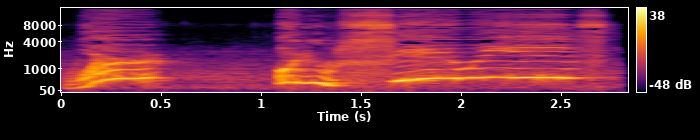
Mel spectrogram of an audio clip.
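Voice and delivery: very high, loud, slow incredulous cry; retold disbelief. Recalling his reaction to the reveal, high loud incredulous cry. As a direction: shriek it, unbelieving. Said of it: "I'm like".

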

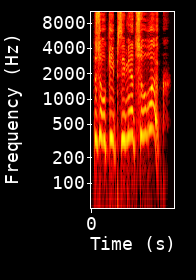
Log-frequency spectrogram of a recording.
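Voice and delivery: high, urgent demand; demanding shout. Acted. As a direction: insist he hands them back. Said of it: "schrie der Hirt".

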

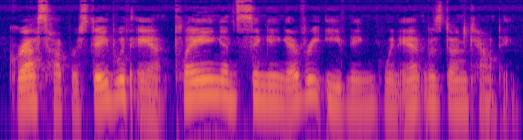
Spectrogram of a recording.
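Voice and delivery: usual speaking voice

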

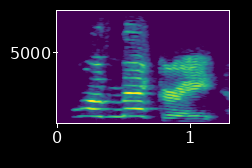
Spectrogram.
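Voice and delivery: sarcastic. Real, not acted. Sarcasm about snow.

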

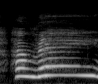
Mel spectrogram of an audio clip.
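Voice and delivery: high, loud cheer; a bunny cheering the vote result. A narrator's reading. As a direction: shout hooray with joy.

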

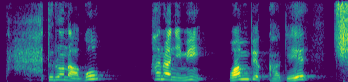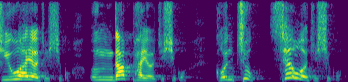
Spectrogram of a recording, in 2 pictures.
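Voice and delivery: ordinary talk, nothing marked

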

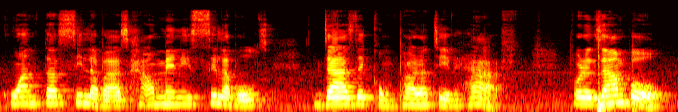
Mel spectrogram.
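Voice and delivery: normal talking voice

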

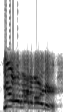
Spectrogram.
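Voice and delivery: high, crying mock shout; hammed-up indignant yell; outraged shout. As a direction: cry out over a squabbling crowd. Acted quarrel reaching its peak.

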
